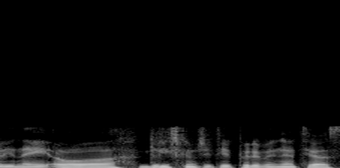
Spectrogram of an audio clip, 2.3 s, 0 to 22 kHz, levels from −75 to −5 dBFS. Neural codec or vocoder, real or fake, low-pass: codec, 16 kHz, 1.1 kbps, Voila-Tokenizer; fake; 5.4 kHz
